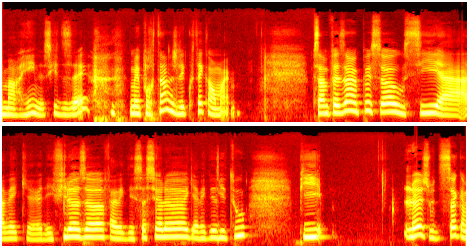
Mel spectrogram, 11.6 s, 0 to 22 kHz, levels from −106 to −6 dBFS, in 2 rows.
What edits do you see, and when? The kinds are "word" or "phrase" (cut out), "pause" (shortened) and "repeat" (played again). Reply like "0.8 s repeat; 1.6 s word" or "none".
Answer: 8.5 s word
